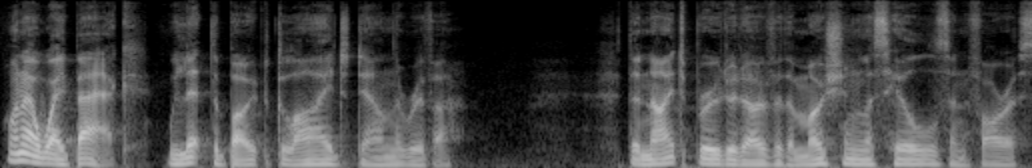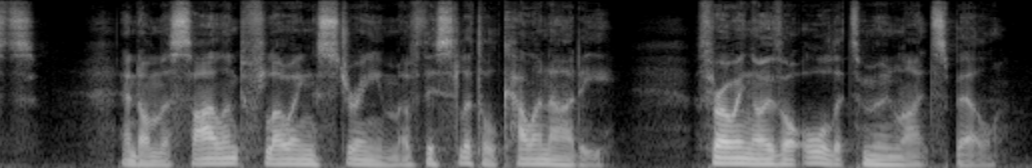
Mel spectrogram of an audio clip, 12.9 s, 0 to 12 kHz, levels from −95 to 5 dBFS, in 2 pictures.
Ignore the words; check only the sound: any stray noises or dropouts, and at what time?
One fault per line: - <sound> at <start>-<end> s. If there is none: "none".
none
